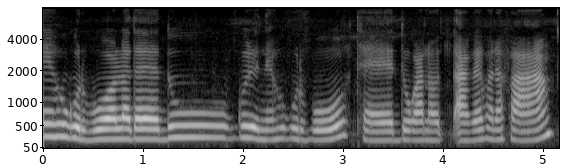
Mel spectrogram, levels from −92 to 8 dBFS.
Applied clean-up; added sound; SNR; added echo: none; none; none; none.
